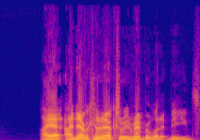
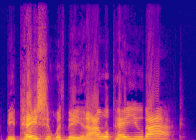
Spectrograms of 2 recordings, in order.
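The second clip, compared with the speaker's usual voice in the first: pleading, higher and louder; begging; 8 semitones higher, 6 dB louder than usual. A narrator's reading. Fellow servant begging the servant for time, pleading. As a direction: plead for mercy on your knees. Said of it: "fell to his knees and begged him".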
